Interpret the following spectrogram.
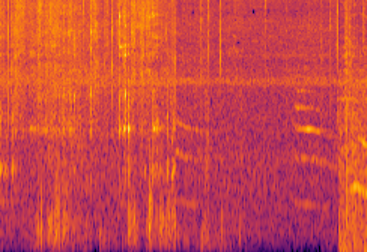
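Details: Island cat on Gwanri-do near Gunsan, South Korea, turning up at mealtime beside a solo hilltop campsite toward evening; a few short arched meows around the middle and end, mixed with clatter and a person's voice.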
